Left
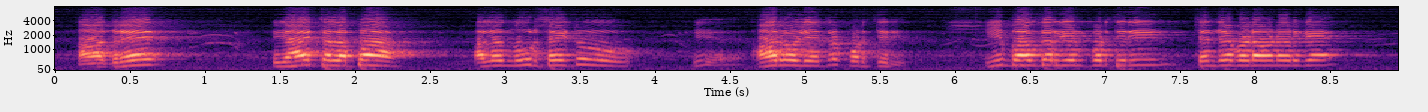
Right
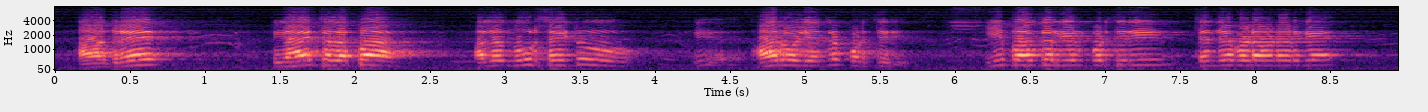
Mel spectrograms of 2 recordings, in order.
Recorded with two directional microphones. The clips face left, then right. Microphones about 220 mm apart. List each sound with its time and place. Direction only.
0.1 s a man's voice: 35° left (ahead or behind)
